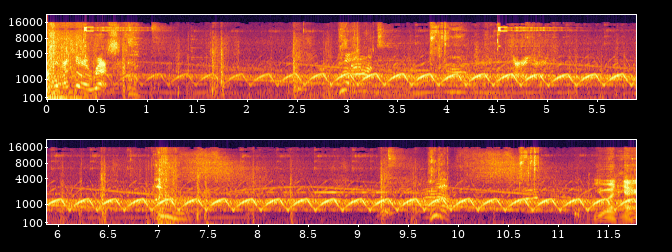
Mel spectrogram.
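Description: Punches thud during a scuffle.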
